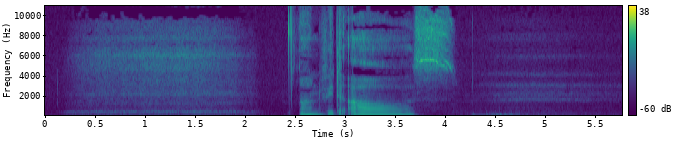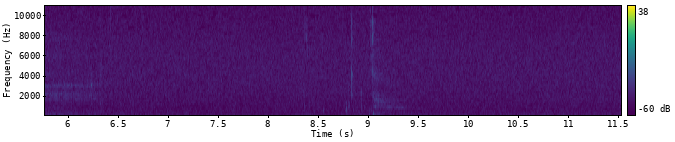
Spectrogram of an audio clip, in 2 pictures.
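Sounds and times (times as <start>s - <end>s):
deep breath in through the nose: 0.2s - 2.2s, 4.2s - 6.2s
speech: 2.6s - 4.0s.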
